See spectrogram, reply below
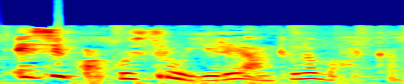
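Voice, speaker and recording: A woman radio host reading a children's storybook aloud in a calm, even voice. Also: a little high, moderate pace, creaky, faint music behind. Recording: dull lo-fi radio sound.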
